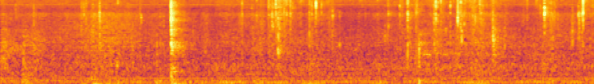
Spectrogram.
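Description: Near silence: quiet room tone with a few faint clicks and soft rustles from hands handling the knitted fabric, needles and a tape measure.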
